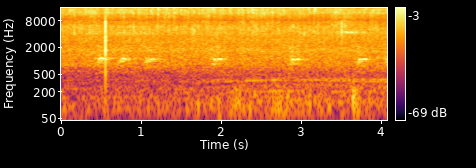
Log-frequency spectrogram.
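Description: Light rain outdoors, with water drops plinking irregularly about once a second over a low rumble.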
